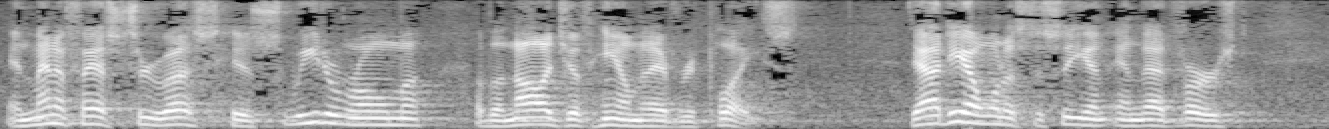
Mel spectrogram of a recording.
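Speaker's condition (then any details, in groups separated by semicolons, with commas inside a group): No condition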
